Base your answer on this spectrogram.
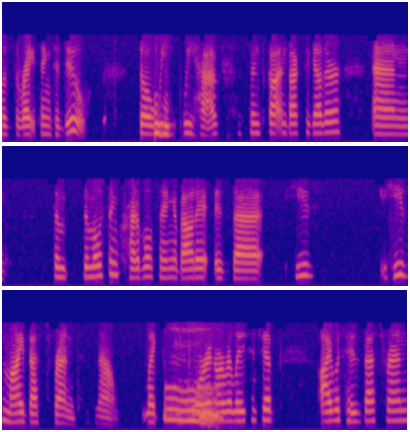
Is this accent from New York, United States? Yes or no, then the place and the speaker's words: yes; Orange County, New York, United States; from Orange County, New York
